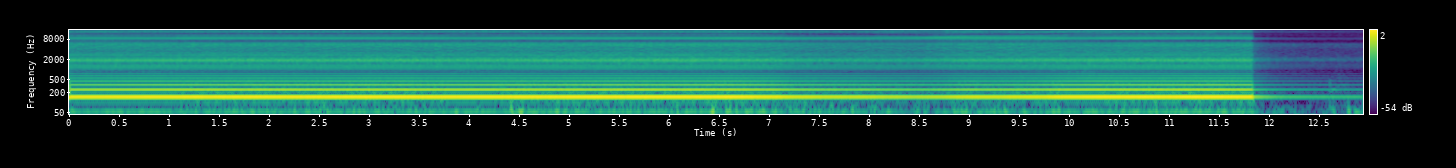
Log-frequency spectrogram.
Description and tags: Electric buzz sound, recorded with a Zoom H1.
buzz, Electric, noise, hum, electronic, interference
